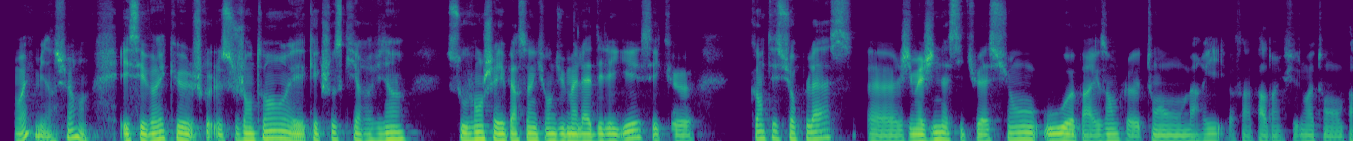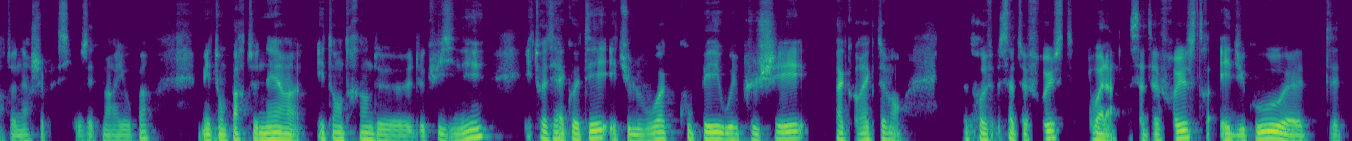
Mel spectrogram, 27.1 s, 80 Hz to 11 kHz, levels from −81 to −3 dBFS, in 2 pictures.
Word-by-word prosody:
Ouais, - - +1
bien 80 -1 -1
sûr 135 +9 -1 0.3
et 100 - +2
c'est 100 +1 +4
vrai 105 +5 +3
que 110 -4 +2
je - - -4
re 95 - -2
ce - - +1
que 100 - -3
j'entends 120 +4 +3
est 105 -2 +2
quelque 105 - -2
chose 115 -2 -1
qui 110 0 -4
revient 100 +3 +1 0.4
souvent 115 +1 +2
chez 115 -1 +3
les 100 - +4
personnes 105 +1 +2
qui 100 - -5
ont - - +3
du 100 0 +2
mal 100 0 +3
à 100 - +4
déléguer, 100 +6 +1
c'est 100 -7 -5
que, 90 -3 -4 0.5
quand 120 0 0
tu 125 +2 -4
es - - -1
sur 115 -1 -1
place, 130 +5 -2
heu, 85 -2 -3
j'imagine 95 +4 +3
la 110 - +2
situation 100 +3 -2
où, 100 +1 +4
heu, 95 - 0
par 90 - -4
exemple, 90 -1 -4
ton 90 -1 -3
mari, 95 +3 -6
bah, 85 - -17
enfin, 85 -3 -12
pardon, 85 0 -8
excuse 85 0 -14
moi, 90 -1 -6
ton 80 -2 -9
partenaire, 90 +1 -6
je - - -2
sais - - -6
pas - - -31
si - - -9
vous 85 0 -6
êtes 85 - -11
mariés 90 -1 -3
ou 90 - -5
pas. 120 +5 -4 0.5
Mais 95 - +2
ton 95 - +1
partenaire 105 0 +3
est 115 +1 -2
en 110 -2 +3
train 110 +2 -1
de 90 -4 -1
de 85 - -3
cuisiner 105 - +1 0.4
et 160 - -9
toi, 125 - +1
tu 115 - 0
es - - +4
à 100 - +3
côté 125 +6 +3
et - - -1
tu 100 - -2
le 95 - +2
vois 105 +5 +2
couper 115 0 +2
ou 110 -1 +3
éplucher 115 +4 +2 0.2
pas 115 - +3
correctement. 110 -1 -2 0.6
Ça - - -4
te - - -14
rev - - +1
ça - - 0
te - - -3
fruste 125 +1 -1 0.2
voilà, - - +4 0.2
ça - - -3
te 95 +2 -3
frustre 130 +6 +1
et 105 0 +4
du 90 0 -1
coup, 115 +4 +6
heu, 90 -1 +1
t 90 - -7
100 Hz, 220 wpm, -22 LUFS, 95-115 Hz, 0.6 s, coup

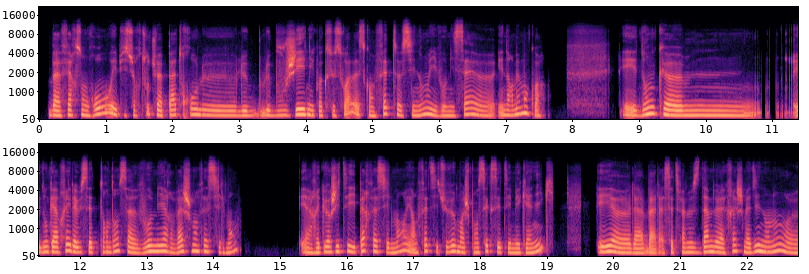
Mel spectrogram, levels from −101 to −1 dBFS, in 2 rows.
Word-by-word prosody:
bah 170 -2 +3
faire 175 +1 -1
son 175 -1 +2
rot, 215 +10 +1
et 205 -5 +3
puis 185 -4 -9
surtout 165 +3 -3
tu 210 - -10
vois 165 - +2
pas 180 +2 -1
trop 195 +1 -2
le 165 -3 0
le 160 +1 0
b 165 +3 -8
le 170 - -1
bouger 170 +4 +4
ni 185 -3 +1
quoi 160 -1 -3
que - - -9
ce 165 - -5
soit, 160 - -1
parce - - -1
qu'en 155 -1 -3
fait, 210 +5 -4
heu, 175 - 0
sinon 165 +5 0
il 180 -4 +1
vomissait, 155 +6 -1
heu, 165 -2 -3
énormément 200 +8 +1
quoi - - -5 1.2
et 170 - +1
donc 215 +7 +2
hem 170 - +1 0.5
et - - -1
donc 180 +1 0
après, 180 +5 +2
il 210 - +3
a - - +5
eu 175 - -1
cette 170 -1 -1
tendance 195 +4 -3
à 160 -3 +2
vomir 200 +4 +2
vachement 200 +5 +2
facilement 195 0 -4 0.9
et - - -2
à 155 - +1
régurgiter 185 +5 +1
hyper 205 +5 -1
facilement, 190 -1 -1
et 215 - 0
en - - 0
fait, 210 +6 -3
si 205 -3 -7
tu 175 -1 -6
veux, 200 - +3
moi, 185 -3 +1
je 170 - -2
pensais 165 +4 -2
que 200 - -8
c'était 165 -4 -3
mécanique, 155 +5 -1 0.7
et 195 +2 +4
heu, 160 -3 +3
la 150 -1 +1
bah 75 0 0
la - - -3
cette - - -5
fameuse 165 -1 -2
dame 180 +3 +2
de 185 - +2
la 165 -2 +2
crèche 210 +5 -3
m'a 165 -2 +1
dit: 205 +5 +2
«Non, 185 -2 +3
non, 205 -1 +1
175 Hz, 205 wpm, -23 LUFS, 165-195 Hz, 1.2 s, a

